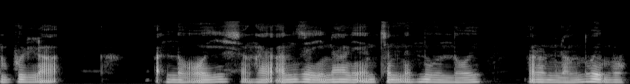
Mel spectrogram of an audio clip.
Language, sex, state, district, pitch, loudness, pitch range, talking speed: Mizo, male, Mizoram, Aizawl, 110 Hz, -22 LUFS, 105-115 Hz, 150 wpm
